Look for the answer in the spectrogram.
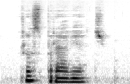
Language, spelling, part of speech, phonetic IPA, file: Polish, rozprawiać, verb, [rɔsˈpravʲjät͡ɕ], LL-Q809 (pol)-rozprawiać.wav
